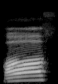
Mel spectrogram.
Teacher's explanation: জীবের গোড়া থেকে তার বরাবর উপরের তালুর সাথে লেগে উচ্চারণ হয় কফ। · জীবের গোড়া হতে একটু আগে সরে এসে তার বরাবর উপরের তালুর সাথে লেগে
